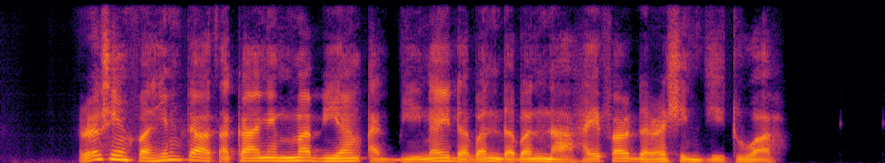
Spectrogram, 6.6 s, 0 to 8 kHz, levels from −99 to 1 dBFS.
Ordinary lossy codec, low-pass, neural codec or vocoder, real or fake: none; none; codec, 16 kHz, 1 kbps, FreqCodec, larger model; fake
